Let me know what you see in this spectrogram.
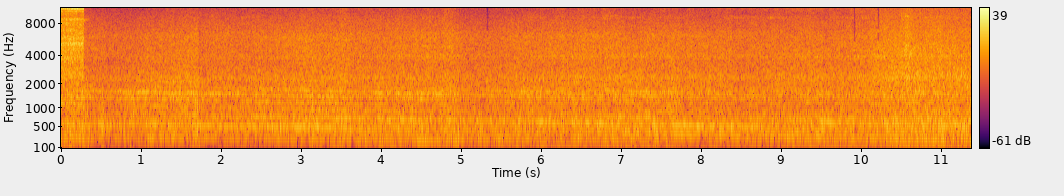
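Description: Electric commuter train braking into a station, heard from on board: a whine of several tones falls steadily in pitch as it slows, over the rumble of the wheels. A high wheel squeal cuts off just at the start.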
